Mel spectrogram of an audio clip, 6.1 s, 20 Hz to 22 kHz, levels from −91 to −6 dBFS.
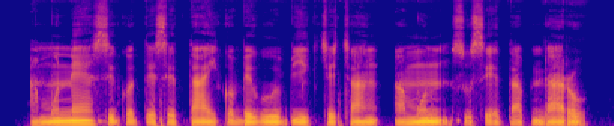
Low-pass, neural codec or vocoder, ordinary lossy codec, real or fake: none; none; none; real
